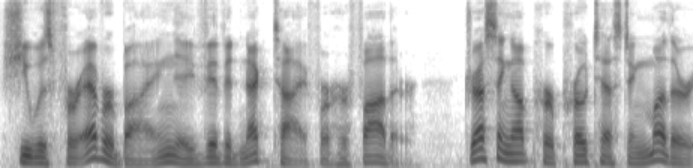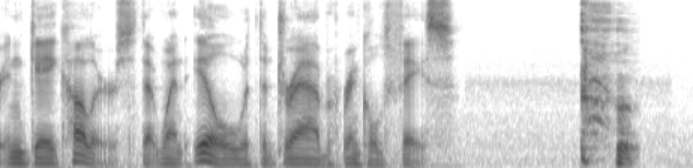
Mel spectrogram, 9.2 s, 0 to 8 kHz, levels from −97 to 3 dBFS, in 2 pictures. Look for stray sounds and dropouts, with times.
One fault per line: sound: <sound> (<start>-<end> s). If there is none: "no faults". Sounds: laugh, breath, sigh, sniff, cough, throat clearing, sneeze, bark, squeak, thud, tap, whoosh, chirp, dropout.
sound: cough (8.5-8.9 s)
